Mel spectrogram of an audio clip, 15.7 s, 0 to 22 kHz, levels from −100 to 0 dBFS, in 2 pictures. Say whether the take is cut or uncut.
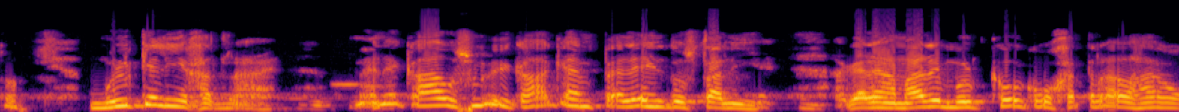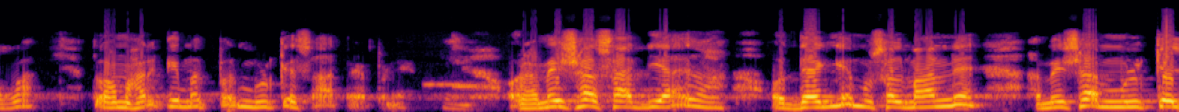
uncut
